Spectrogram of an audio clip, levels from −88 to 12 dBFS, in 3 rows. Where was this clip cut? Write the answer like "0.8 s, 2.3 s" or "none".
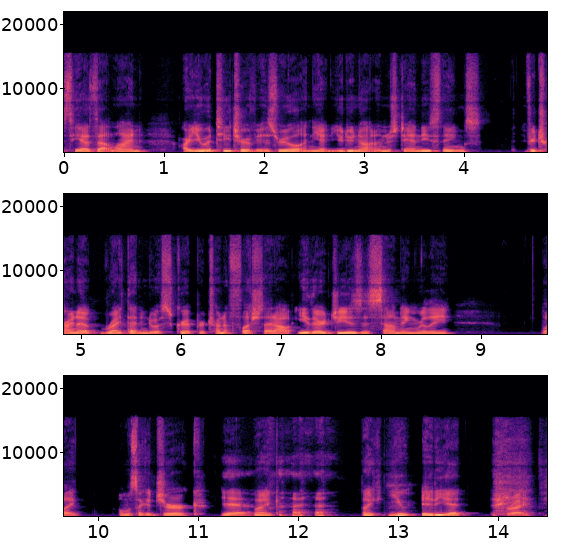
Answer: none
